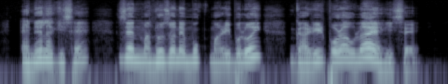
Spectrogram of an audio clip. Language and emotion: Assamese, fearful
